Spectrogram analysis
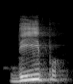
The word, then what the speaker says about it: दीपः: जैसे दीप, अभी इसको हम पढ़ रहे हैं दीप, लेकिन जैसे ही इसके साथ हमने 2 विसर्ग जोड़ दिया, अब इसका उच्चारण कैसे करेंगे, बोलेंगे कैसे? दीपः।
